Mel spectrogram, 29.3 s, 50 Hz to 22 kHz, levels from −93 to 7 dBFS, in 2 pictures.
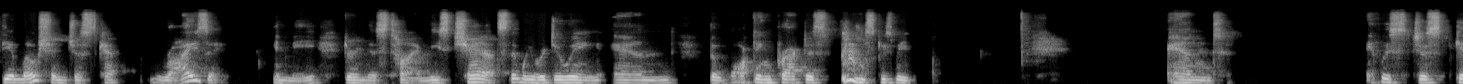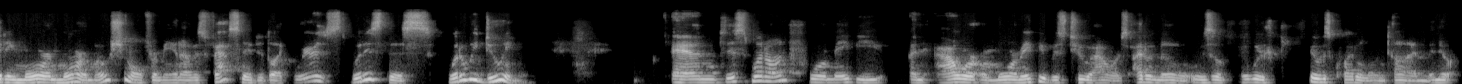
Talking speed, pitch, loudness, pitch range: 160 wpm, 140 Hz, -22 LUFS, 130-155 Hz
